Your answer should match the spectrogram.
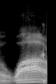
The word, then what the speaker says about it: Waugh: It's the last name is W-A-U-G-H. Waugh. Woo. Woof. – Got me. – If you live in Amelia, it's Clow or Clough Pike, so Wah or Woof.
